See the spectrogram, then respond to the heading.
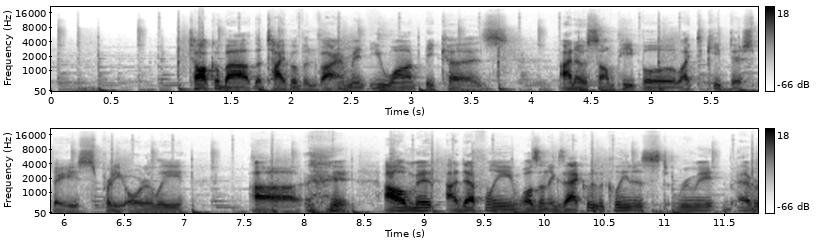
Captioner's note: laughs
